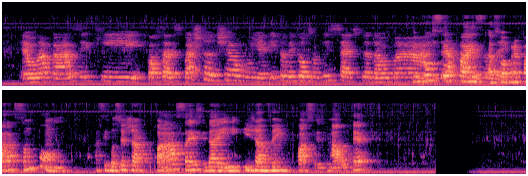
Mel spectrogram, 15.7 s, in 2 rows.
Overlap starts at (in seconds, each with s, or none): 6.2 s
